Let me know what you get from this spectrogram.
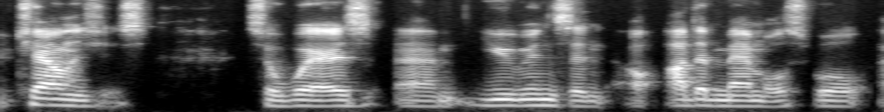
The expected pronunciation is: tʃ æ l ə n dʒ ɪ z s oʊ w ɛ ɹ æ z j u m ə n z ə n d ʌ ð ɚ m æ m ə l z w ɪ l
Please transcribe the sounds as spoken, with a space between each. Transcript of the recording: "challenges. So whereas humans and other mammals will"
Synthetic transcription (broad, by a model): tʃ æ l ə n dʒ ɪ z s oʊ w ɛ ɹ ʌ z j u m ə n z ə n ʌ ð ɚ m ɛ m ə l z w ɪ l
